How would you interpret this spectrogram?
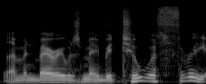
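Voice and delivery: usual speaking voice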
